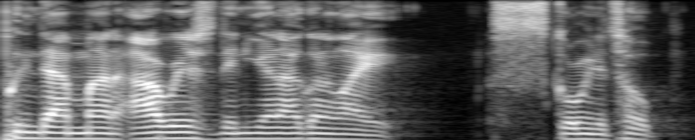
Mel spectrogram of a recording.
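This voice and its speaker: A man's voice: medium pitch, steady tone, a little fast, darkish tone, clear, resonant tone. A young man chatting casually in a slangy frat-bro manner, rambling and repeating himself. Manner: frat-bro slangy talk, constantly saying "bro"; rambling, repetitive, loose phrasing. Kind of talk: casual conversation.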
